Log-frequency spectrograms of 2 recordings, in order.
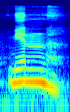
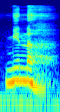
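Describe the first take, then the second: First: It ends in a quiet h without a vowel. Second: It ends in a bounced h with a vowel. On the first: The speaker calls it right. "haknya tetap ada" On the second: The speaker calls it wrong. "bukan minah. Ya, kalau minah mantul itu"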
